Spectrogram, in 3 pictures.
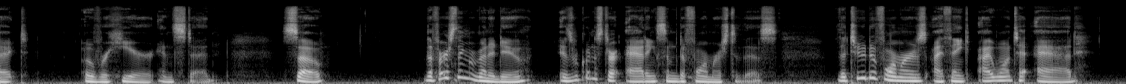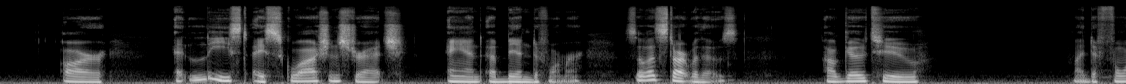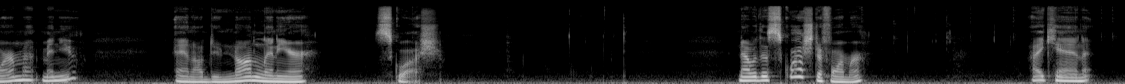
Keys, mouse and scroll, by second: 4.4 alt+click, 5.7 alt+click, 6.9 alt+middle click, 7.8 alt+right click, 8.7 alt+middle click, 9.6 alt+click, 22.1 click, 26.5 click, 30.7 alt+click, 31.5 alt+middle click, 32.2 alt+click.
